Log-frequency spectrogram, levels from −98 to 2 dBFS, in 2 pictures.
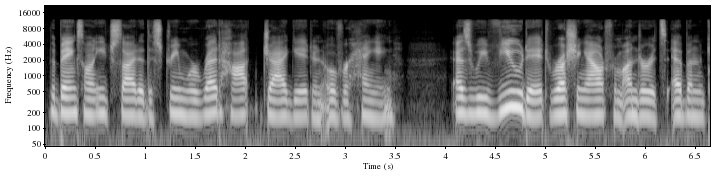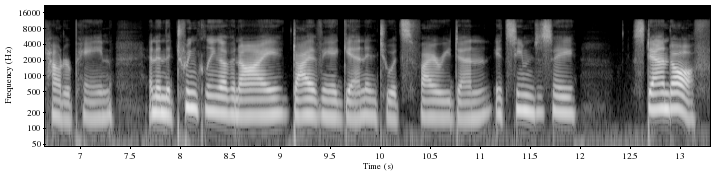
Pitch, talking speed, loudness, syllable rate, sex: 180 Hz, 200 wpm, -19 LUFS, 5.4 syllables/s, female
